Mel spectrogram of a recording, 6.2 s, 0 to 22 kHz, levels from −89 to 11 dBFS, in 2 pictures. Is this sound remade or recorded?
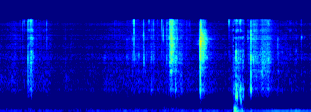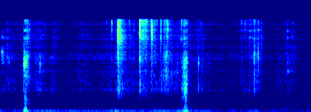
remade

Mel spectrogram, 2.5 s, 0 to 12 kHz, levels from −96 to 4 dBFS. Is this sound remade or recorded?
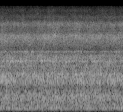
remade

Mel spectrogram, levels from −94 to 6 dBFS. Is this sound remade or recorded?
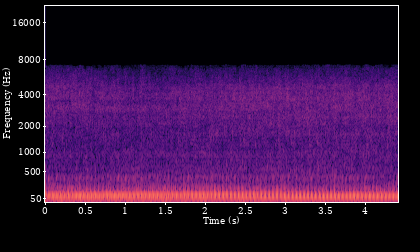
remade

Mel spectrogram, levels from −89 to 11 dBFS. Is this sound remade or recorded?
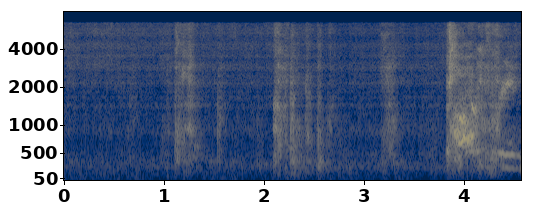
remade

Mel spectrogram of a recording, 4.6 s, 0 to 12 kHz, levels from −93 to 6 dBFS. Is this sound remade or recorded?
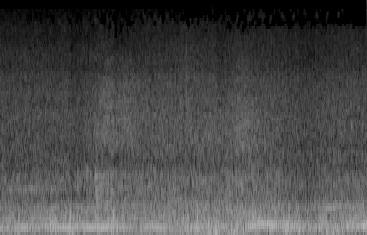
recorded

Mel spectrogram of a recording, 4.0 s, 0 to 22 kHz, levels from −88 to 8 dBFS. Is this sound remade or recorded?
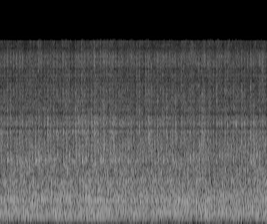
remade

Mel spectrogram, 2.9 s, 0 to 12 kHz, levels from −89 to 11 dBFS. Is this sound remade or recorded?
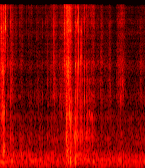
remade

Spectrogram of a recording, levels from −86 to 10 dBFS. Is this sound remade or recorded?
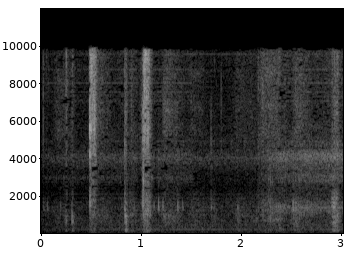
recorded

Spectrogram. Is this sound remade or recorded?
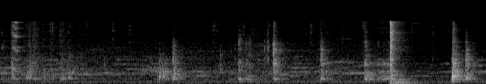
recorded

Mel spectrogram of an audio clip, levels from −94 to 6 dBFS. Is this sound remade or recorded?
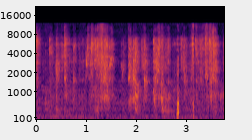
remade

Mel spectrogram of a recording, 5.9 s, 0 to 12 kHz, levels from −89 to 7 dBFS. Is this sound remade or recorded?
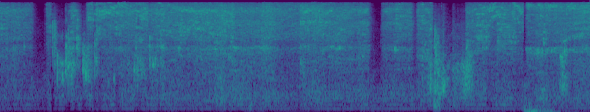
recorded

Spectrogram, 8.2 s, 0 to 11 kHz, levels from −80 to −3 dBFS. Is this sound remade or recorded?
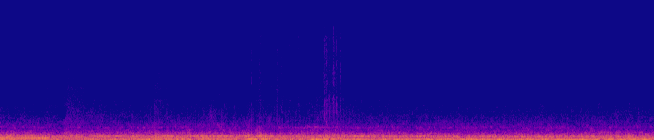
remade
